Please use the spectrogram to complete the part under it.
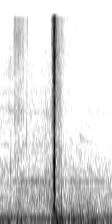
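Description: A golf club strikes a ball out of long grass with a sharp crack.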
